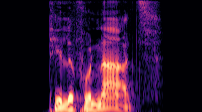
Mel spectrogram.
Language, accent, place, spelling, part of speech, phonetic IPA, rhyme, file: German, Germany, Berlin, Telefonats, noun, [teləfoˈnaːt͡s], -aːt͡s, De-Telefonats.ogg
- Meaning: genitive of Telefonat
